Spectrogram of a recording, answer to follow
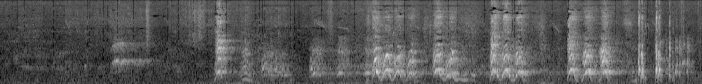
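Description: A dog barking in a rapid series of short bursts, in several clusters from about four seconds in until near the end.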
